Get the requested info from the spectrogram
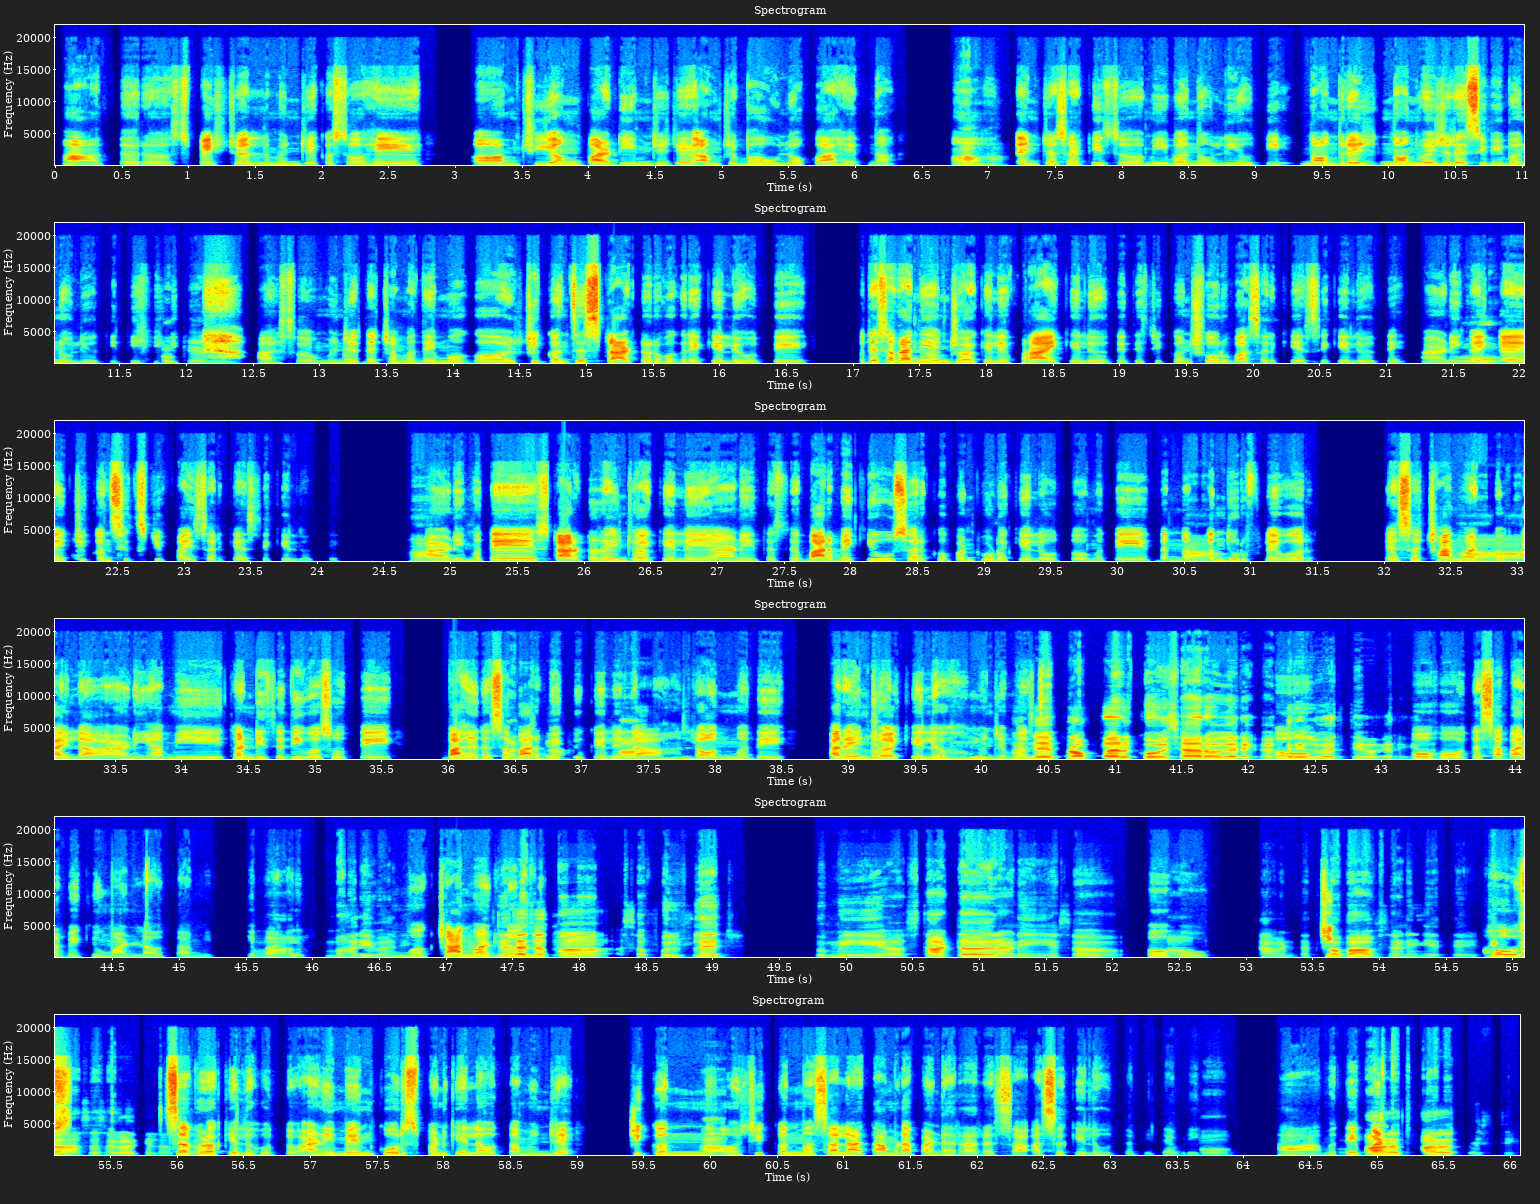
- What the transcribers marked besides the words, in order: laughing while speaking: "ती"; chuckle; in English: "चिकन सिक्स्टी फाईव्ह"; tapping; other background noise; drawn out: "हां"; chuckle; laughing while speaking: "फार एन्जॉय केलं"; chuckle; in English: "फुल फ्लेज"; in English: "मेन कोर्स"
- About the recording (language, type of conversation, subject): Marathi, podcast, घरी जेवायला पाहुणे आले की तुम्ही नेहमी काय बनवता?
